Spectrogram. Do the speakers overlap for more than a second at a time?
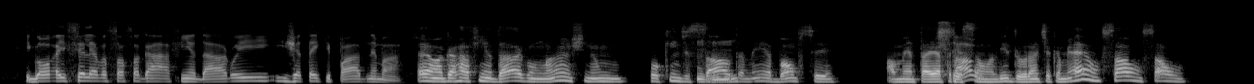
No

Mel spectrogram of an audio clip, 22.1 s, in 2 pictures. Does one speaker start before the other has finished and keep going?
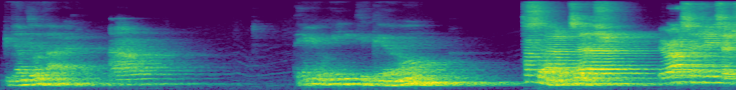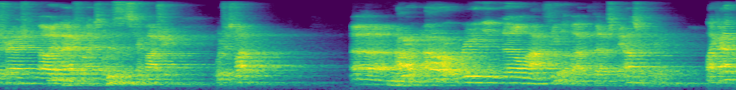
Yes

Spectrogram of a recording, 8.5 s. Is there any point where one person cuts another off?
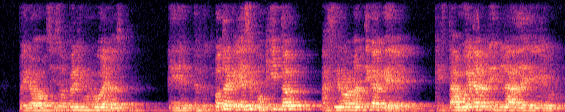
No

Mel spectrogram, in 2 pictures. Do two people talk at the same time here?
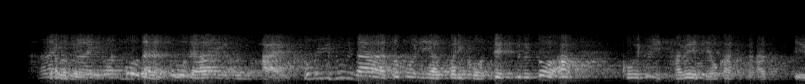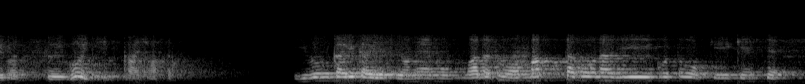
Yes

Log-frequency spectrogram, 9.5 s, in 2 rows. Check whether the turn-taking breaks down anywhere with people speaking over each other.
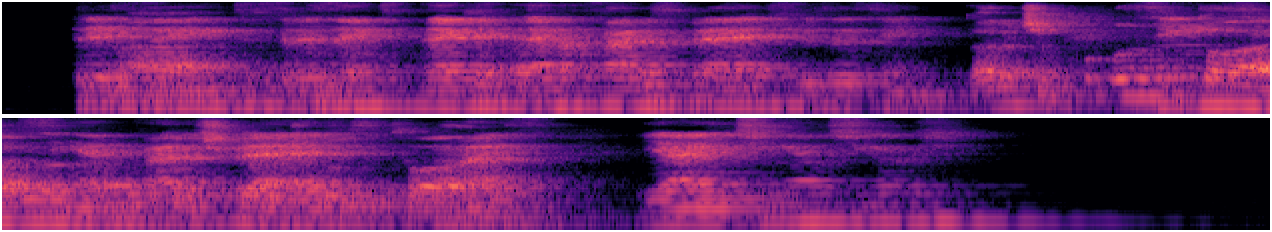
Yes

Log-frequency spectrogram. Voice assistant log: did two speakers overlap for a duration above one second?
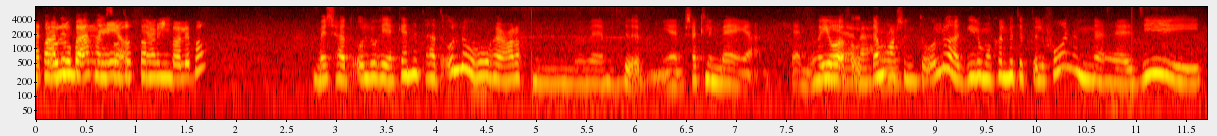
Yes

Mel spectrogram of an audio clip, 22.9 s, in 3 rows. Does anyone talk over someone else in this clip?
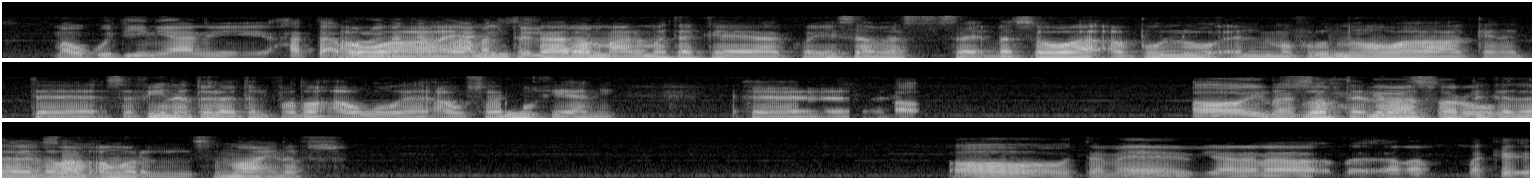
Yes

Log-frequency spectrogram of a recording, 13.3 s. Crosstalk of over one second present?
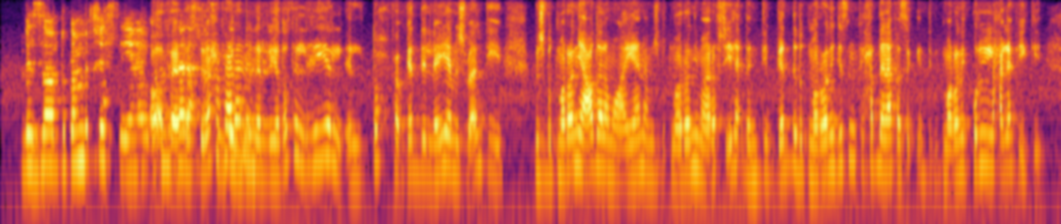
Yes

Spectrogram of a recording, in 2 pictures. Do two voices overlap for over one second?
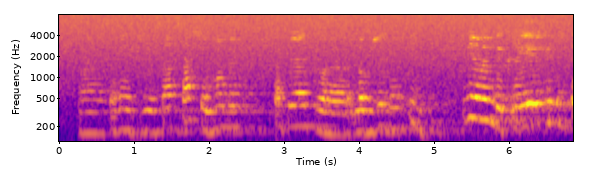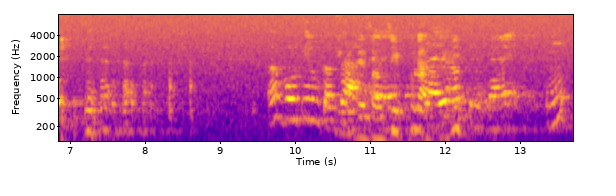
Yes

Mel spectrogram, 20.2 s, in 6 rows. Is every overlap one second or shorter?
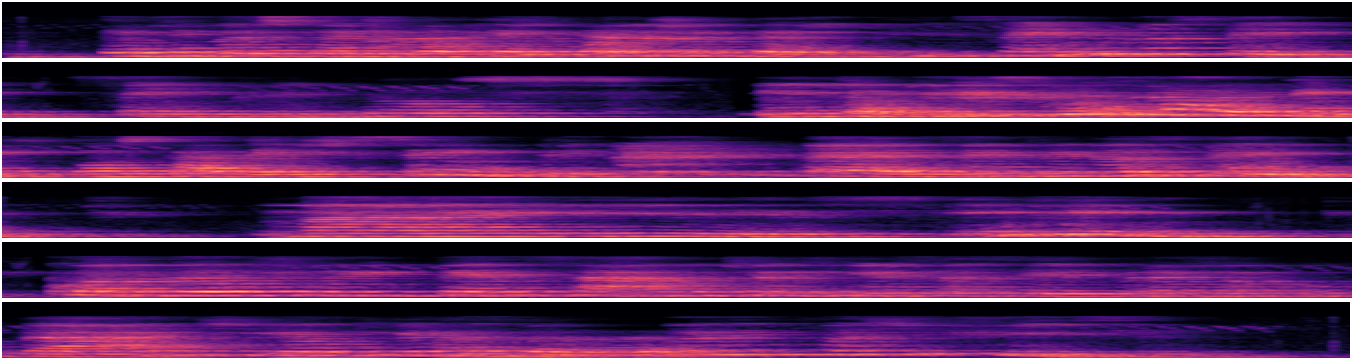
No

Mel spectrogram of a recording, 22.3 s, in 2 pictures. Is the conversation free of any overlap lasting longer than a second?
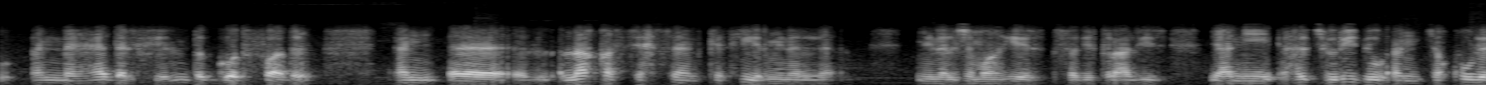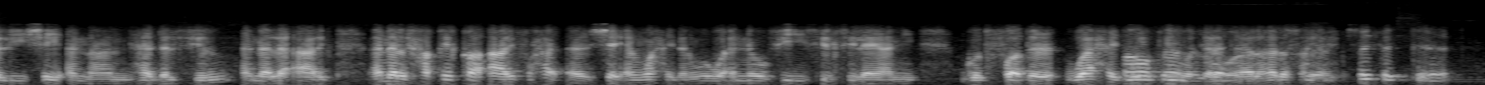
No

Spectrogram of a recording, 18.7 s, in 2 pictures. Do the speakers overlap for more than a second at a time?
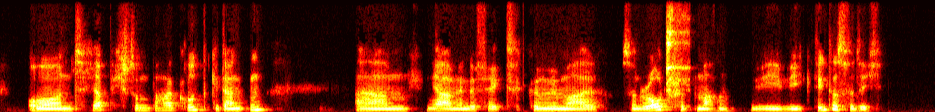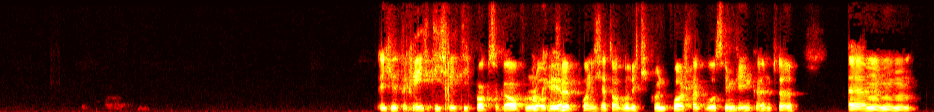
No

